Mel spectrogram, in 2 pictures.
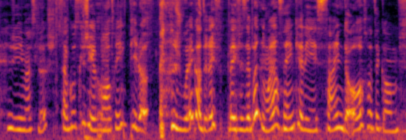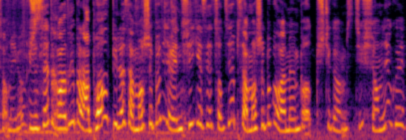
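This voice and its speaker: Fast, high hoarse Québécoise vlogger. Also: female voice, animated. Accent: Quebec French. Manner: chatty, rambling, full of fillers. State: hoarse from a sore throat. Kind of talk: casual vlog chat.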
